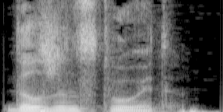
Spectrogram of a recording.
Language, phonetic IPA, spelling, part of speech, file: Russian, [dəɫʐɨnstˈvu(j)ɪt], долженствует, verb, Ru-долженствует.ogg
- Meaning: third-person singular present indicative imperfective of долженствова́ть (dolženstvovátʹ)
